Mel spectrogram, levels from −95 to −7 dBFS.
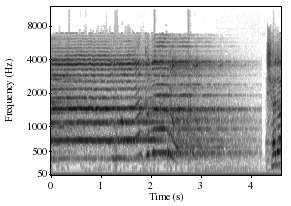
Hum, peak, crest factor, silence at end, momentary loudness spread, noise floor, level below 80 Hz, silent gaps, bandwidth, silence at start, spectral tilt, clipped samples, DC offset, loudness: none; -6 dBFS; 12 dB; 0 s; 15 LU; -46 dBFS; -64 dBFS; none; 9.2 kHz; 0 s; 0 dB/octave; under 0.1%; 1%; -16 LUFS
